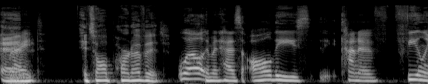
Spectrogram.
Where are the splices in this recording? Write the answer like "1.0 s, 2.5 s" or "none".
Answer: 2.1 s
